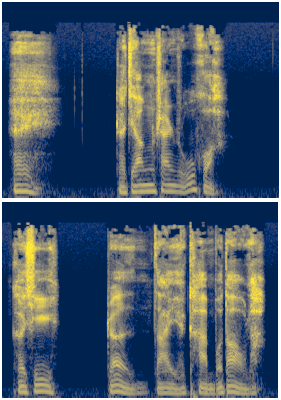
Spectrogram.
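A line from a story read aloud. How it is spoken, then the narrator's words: Sighing emperor. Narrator (Chinese): 永乐帝忽然叹了口气说道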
